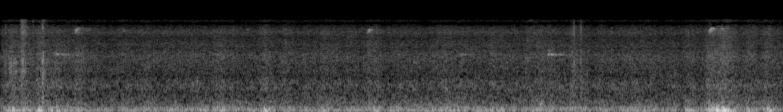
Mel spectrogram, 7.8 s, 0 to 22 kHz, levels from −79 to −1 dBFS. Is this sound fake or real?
real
